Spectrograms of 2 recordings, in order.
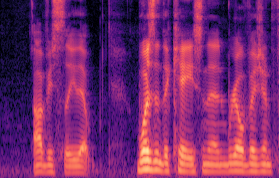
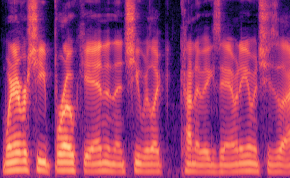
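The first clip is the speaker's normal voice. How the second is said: ordinary talk, nothing marked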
